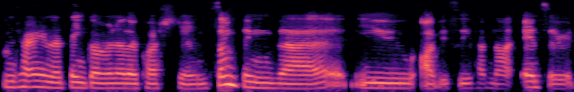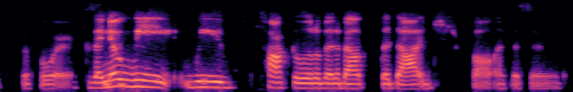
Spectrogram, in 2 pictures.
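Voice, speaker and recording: A woman's voice: deep voice, a little slow, no room sound, dull audio. A woman interviewing someone in a casual, chatty style.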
